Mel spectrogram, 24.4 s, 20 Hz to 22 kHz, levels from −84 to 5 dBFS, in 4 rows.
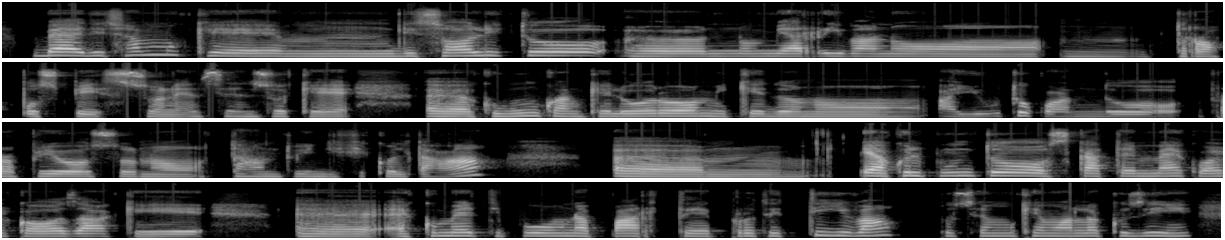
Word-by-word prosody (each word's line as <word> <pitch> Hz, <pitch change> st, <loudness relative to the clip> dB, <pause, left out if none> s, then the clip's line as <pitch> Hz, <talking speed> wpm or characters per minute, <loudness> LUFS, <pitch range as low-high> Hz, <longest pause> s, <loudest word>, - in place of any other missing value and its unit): Beh, 235 Hz, +2 st, +6 dB
diciamo 255 Hz, +5 st, -5 dB
che, 190 Hz, -3 st, -1 dB
mhmm, 180 Hz, 0 st, -6 dB
di 180 Hz, +2 st, -4 dB
solito, 235 Hz, +4 st, +2 dB
uhm, 180 Hz, -1 st, 0 dB
non 180 Hz, 0 st, -7 dB
mi 185 Hz, 0 st, -1 dB
arrivano, 175 Hz, -3 st, -1 dB
mhmm, 155 Hz, -2 st, -18 dB
troppo 165 Hz, -1 st, -1 dB
spesso, 165 Hz, 0 st, +5 dB
nel 155 Hz, +1 st, -4 dB
senso 170 Hz, +1 st, +4 dB
che, 160 Hz, -1 st, 0 dB, 0.3 s
uhm, 170 Hz, -2 st, +3 dB
comunque 185 Hz, +1 st, -1 dB
anche 175 Hz, 0 st, -2 dB
loro 190 Hz, +2 st, +4 dB
mi 185 Hz, -2 st, -6 dB
chiedono 160 Hz, -2 st, -3 dB
aiuto 170 Hz, +6 st, -4 dB
quando 160 Hz, -3 st, -4 dB
proprio 165 Hz, +1 st, 0 dB
sono 155 Hz, -2 st, 0 dB
tanto 160 Hz, +1 st, -6 dB
in 165 Hz, -, -9 dB
difficoltà, 155 Hz, 0 st, 0 dB, 0.6 s
uhm, 155 Hz, -4 st, +1 dB, 0.2 s
e -, -, +6 dB
a 200 Hz, -, +9 dB
quel 225 Hz, 0 st, 0 dB
punto 215 Hz, -1 st, +1 dB
scatta 190 Hz, 0 st, +3 dB
in 185 Hz, -, -4 dB
me 190 Hz, +1 st, +1 dB
qualcosa 180 Hz, -1 st, +1 dB
che, 165 Hz, 0 st, -1 dB, 0.5 s
uhm, -, -, -2 dB, 0.3 s
è 180 Hz, -, 0 dB
come 215 Hz, 0 st, -1 dB
tipo 205 Hz, -1 st, -9 dB
una 200 Hz, -1 st, +1 dB
parte 190 Hz, -1 st, +2 dB
protettiva, 220 Hz, +5 st, -1 dB, 0.2 s
possiamo 200 Hz, 0 st, -3 dB
chiamarla 195 Hz, 0 st, -1 dB
così? 205 Hz, 0 st, -5 dB
180 Hz, 120 wpm, -26 LUFS, 165-195 Hz, 0.6 s, a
